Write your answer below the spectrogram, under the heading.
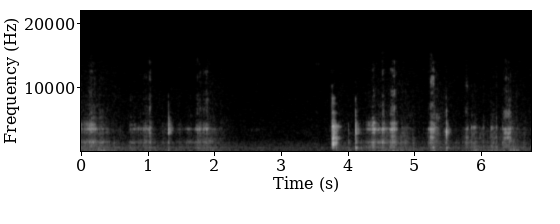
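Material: Wood.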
